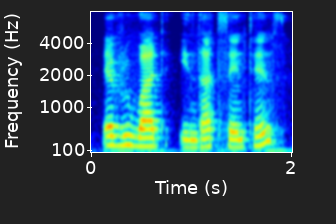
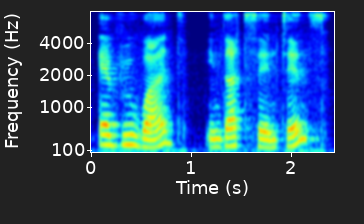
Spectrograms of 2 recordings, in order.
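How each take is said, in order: Both takes have the same delivery.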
